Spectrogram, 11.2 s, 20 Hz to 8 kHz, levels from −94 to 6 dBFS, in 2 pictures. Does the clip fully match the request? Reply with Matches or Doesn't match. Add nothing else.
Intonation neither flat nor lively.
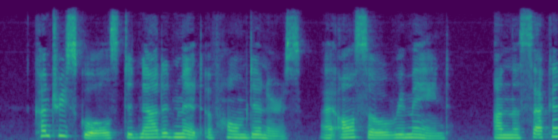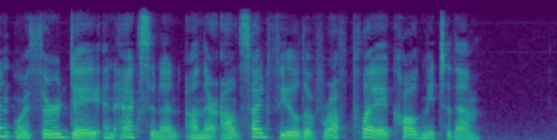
Matches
